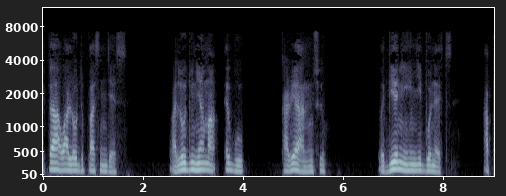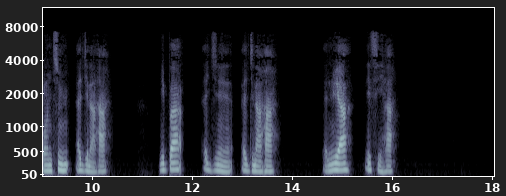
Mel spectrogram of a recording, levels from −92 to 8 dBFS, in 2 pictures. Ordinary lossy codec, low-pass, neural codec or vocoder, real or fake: MP3, 32 kbps; 7.2 kHz; codec, 16 kHz, 0.8 kbps, ZipCodec; fake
